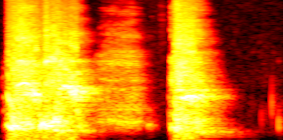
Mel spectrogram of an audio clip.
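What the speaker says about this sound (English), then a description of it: "I'm going to have to cough a minute, a second." A loud, close throat-clearing cough in two bursts, a longer harsh one followed by a shorter one after a brief pause.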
